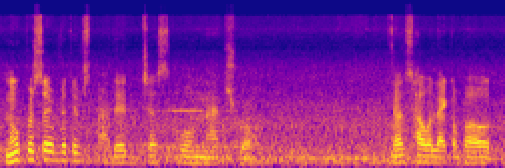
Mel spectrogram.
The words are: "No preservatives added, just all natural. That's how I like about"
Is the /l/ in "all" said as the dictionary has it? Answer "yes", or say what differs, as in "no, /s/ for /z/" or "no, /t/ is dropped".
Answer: no, /n/ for /l/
